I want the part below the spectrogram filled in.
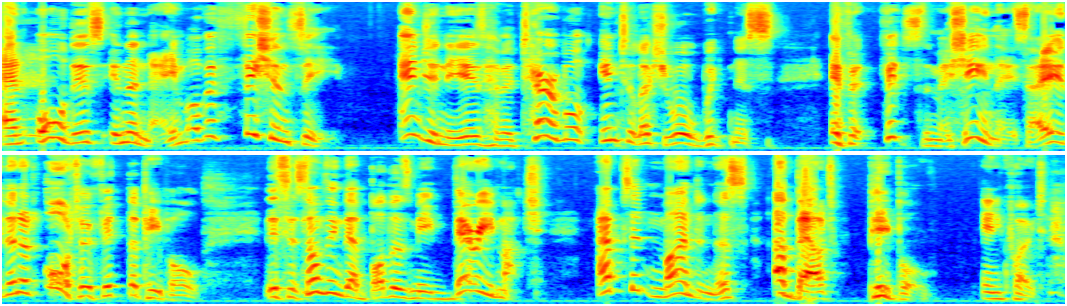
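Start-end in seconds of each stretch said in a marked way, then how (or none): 0.0-15.0 raised voice with a put-on English accent. Reading out a man's quote aloud, in an English accent. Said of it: "he didn't have an English accent".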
